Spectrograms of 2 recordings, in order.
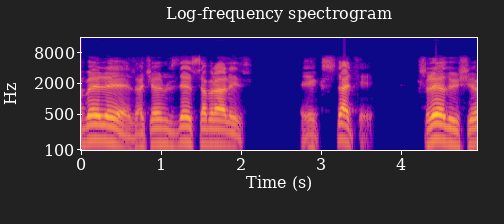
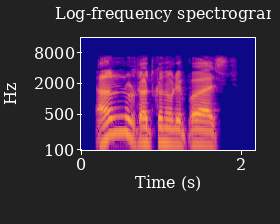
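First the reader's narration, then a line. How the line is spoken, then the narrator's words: Growled. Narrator (Russian): зарычал Греф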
